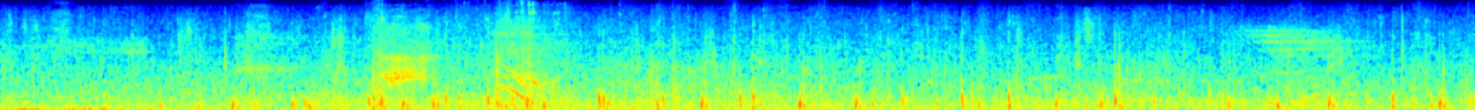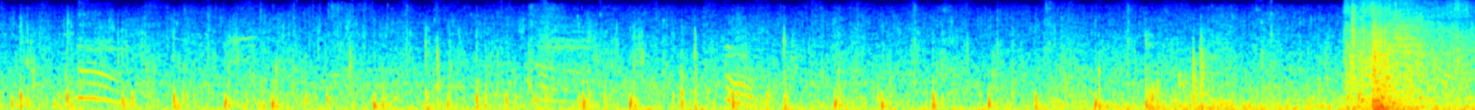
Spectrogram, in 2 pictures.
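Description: Footsteps run quickly over wet stone.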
